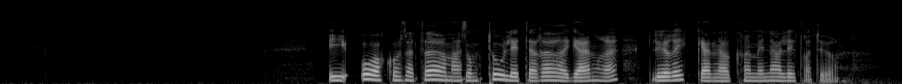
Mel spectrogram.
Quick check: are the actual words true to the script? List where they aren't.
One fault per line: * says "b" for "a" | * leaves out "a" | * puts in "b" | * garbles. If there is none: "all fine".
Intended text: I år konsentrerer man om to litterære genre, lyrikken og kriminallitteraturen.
all fine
